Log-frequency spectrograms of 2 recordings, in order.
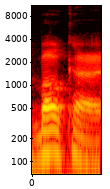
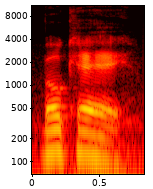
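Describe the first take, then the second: First: The name ends with an 'ah' sound. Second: The name ends with an 'ay' sound. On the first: The speaker calls it wrong. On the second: The speaker calls it right.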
